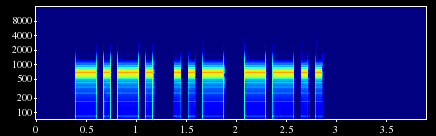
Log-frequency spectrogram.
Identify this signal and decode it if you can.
Morse code, heard as a keyed tone, about 17 wpm, 700 Hz. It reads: CUZ
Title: Abbreviations 17wpm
